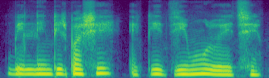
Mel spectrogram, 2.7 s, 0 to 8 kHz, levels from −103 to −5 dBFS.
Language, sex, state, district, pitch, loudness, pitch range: Bengali, female, West Bengal, Alipurduar, 170 Hz, -16 LUFS, 150-180 Hz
